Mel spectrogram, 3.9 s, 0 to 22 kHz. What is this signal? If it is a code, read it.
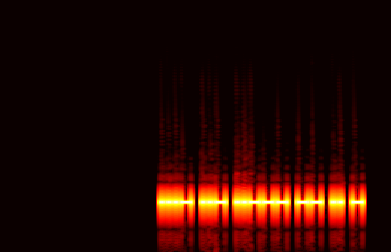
Morse code, heard as a keyed tone, about 36 wpm, 700 Hz. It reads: VU2MIT
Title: DXCC-100 Call Signs - 6 Characters - Repeated 3x - 35wpm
